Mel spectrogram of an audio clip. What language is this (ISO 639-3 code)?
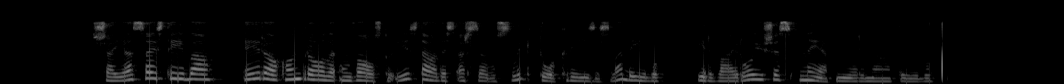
lav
